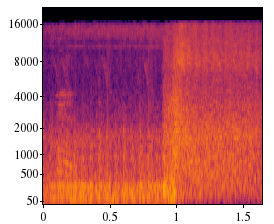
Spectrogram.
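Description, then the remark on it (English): A helicopter's low, throbbing engine rumble gives way to a sudden sharp blast of rocket fire, followed by a sustained hissing roar as the rockets streak away, as the helicopter swoops in low over the ground on a combat sortie. “GoPro footage from the sortie shows the rockets firing as the copter swoops in low over the ground.”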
